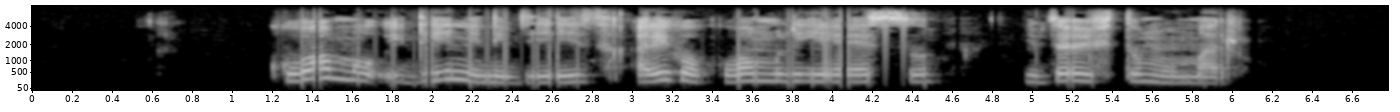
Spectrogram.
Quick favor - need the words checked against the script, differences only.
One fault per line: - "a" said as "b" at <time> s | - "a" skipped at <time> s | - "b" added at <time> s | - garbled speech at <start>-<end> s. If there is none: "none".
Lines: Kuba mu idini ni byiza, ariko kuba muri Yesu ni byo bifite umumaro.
none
